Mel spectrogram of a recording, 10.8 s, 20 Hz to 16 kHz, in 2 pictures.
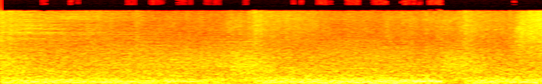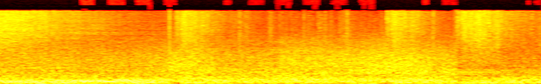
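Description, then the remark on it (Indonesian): A sustained, heavy roar of a spacecraft rocket launching on a flight to the moon fills the whole stretch, dense low rumble with crackling bursts and surges, staying loud and steady without any voices. “5, 4, 3, 2, 1. Roket diluncurkan.”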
